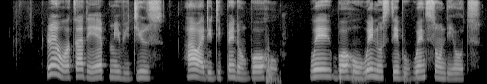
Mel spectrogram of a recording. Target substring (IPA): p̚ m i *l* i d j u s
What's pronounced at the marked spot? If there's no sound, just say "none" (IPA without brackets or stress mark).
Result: ɹ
